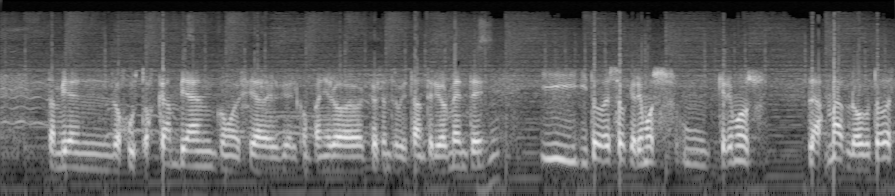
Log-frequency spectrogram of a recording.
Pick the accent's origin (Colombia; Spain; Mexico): Spain; Albacete, Castilla-La Mancha; la banda, aunque somos la mayoría de Albacete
